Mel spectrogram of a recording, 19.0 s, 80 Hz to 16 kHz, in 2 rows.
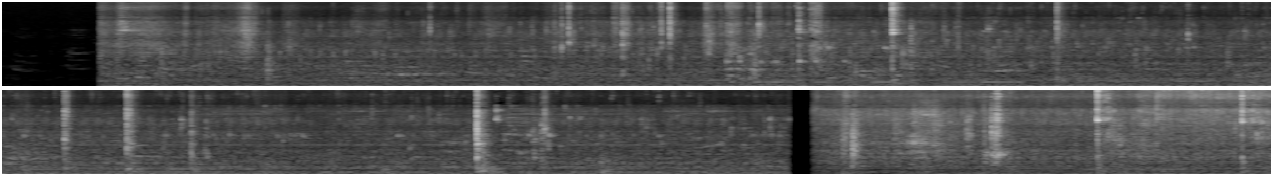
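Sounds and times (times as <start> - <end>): spoon stirring wet sloshing: 0.8 - 15.4
utensil scraping metal pan: 16.1 - 19.0.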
